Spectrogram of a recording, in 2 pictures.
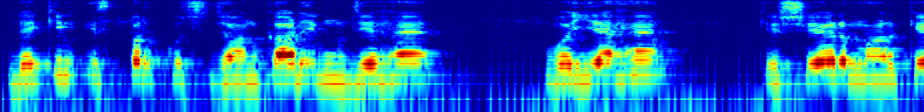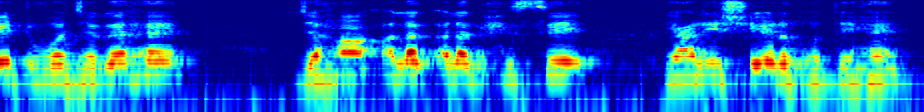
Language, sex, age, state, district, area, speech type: Urdu, male, 18-30, Bihar, Purnia, rural, spontaneous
